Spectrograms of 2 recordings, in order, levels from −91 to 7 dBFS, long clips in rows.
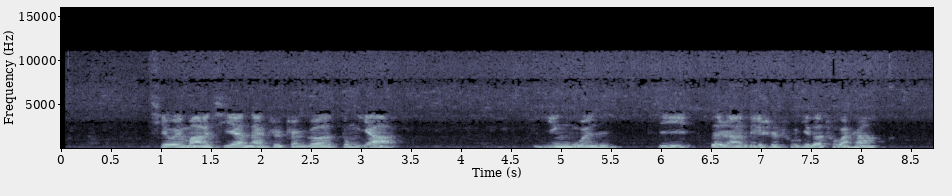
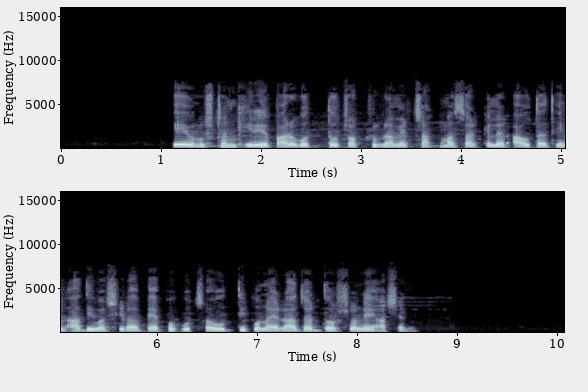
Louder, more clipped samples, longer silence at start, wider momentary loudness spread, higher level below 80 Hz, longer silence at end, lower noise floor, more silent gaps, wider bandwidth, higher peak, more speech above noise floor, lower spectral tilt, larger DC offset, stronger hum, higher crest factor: second, -24 LUFS vs -14 LUFS; neither; second, 0.9 s vs 1.1 s; first, 23 LU vs 6 LU; about the same, -58 dBFS vs -56 dBFS; second, 0.25 s vs 1.6 s; second, -50 dBFS vs -83 dBFS; neither; first, 11.5 kHz vs 6.8 kHz; second, -6 dBFS vs 0 dBFS; second, 27 dB vs 70 dB; second, -5.5 dB/octave vs -7 dB/octave; neither; neither; about the same, 18 dB vs 14 dB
